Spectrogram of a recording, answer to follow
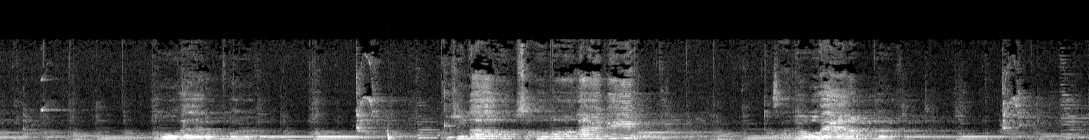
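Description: A woman singing long held notes with vibrato while playing an acoustic guitar. A single sharp click sounds about four seconds in.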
